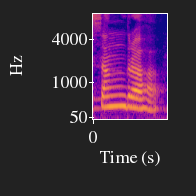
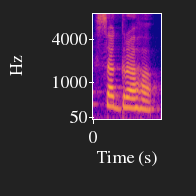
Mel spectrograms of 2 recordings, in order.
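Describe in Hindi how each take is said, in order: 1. g से पहले हल्की n ध्वनि आती है। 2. इसे बिना n की ध्वनि के बोला जाता है। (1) "हल्का सा न की आवाज आई" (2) "सग्रह तो कोई शब्द नहीं होता"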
